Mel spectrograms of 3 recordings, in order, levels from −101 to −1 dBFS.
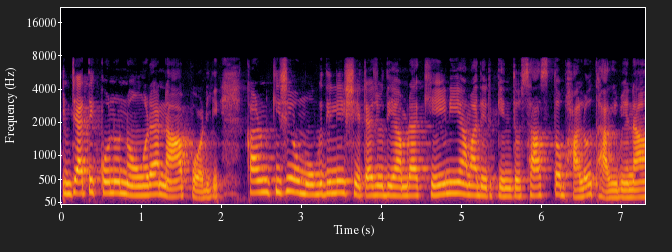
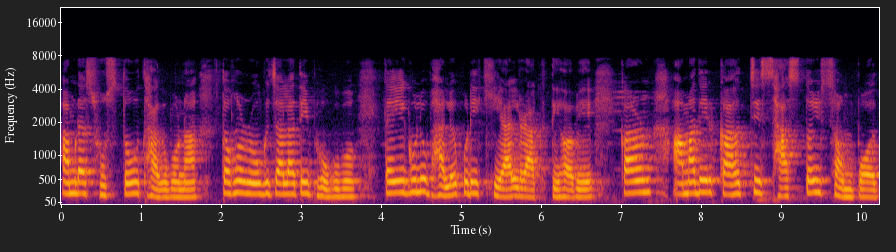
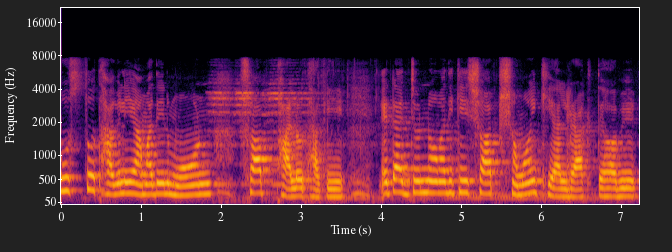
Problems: none marked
